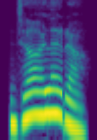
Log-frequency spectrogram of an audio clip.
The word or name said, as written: ಜಲರಿ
